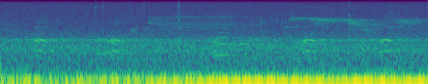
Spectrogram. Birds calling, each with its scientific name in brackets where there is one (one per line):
Red-winged Blackbird (Agelaius phoeniceus)
Canada Goose (Branta canadensis)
